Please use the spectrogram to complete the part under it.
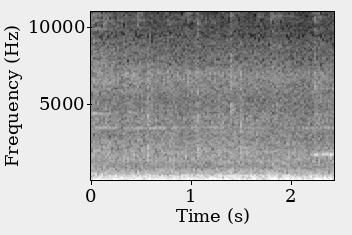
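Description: A train comes off the Pinny branch line. A loud, continuous rumble of rolling wagons holds steady throughout, with a thin wheel squeal near the end.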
